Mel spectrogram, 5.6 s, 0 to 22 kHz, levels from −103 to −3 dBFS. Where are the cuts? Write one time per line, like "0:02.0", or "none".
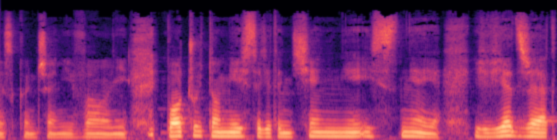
0:01.6

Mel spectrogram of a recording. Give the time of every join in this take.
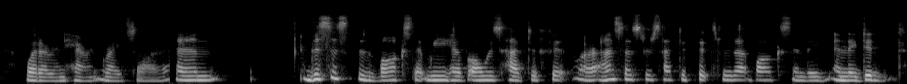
0:01.7

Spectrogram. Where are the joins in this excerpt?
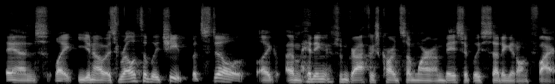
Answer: none

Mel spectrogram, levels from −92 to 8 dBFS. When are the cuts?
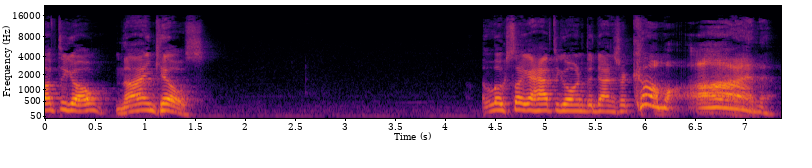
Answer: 0:04.4

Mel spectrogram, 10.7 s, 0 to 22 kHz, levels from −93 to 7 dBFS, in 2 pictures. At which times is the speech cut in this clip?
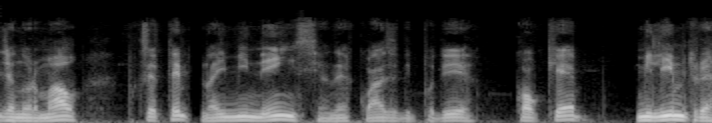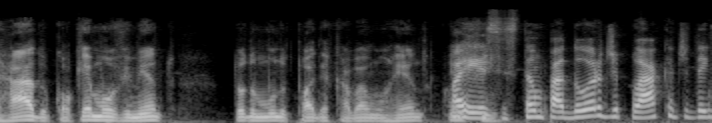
0:01.4

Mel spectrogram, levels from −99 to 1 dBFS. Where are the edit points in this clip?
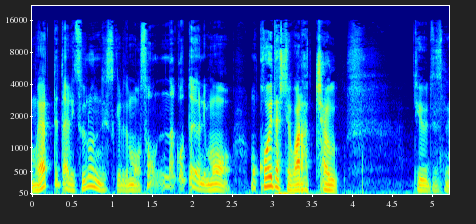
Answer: none

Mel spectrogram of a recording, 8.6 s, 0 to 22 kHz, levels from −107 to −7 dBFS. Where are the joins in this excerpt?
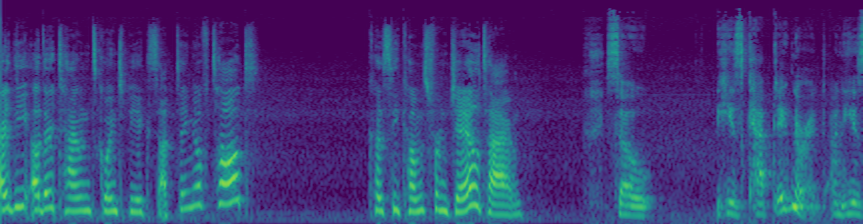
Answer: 0:06.0

